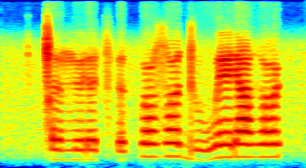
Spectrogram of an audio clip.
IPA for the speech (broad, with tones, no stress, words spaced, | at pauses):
ǀə˩n̪ø˩ɾə˩ t͡sʼə˩ku˥zˤy˥du˩ wɛ˥ ɾe˥ðˤy˥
